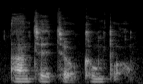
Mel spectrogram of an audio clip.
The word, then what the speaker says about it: Antetokounmpo: whatever yanasanta de cumpo I think the key is don't pronounce the end just leave out the end antetokounmpo I like to have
